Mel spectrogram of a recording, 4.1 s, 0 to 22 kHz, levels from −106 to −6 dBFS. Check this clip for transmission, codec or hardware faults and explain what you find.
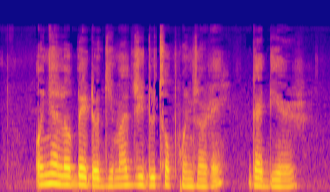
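One codec fault runs through the whole speech clip: HE-AAC compression is the likely cause, at a bitrate the sound suggests is very low, around 16 kbps. The codec keeps only the lower spectrum as real signal and synthesises the treble by copying lower bands upward under a coarse envelope, so the upper harmonics no longer match the voice's own. The damage is plainly audible. S sounds come out gritty and lispy, with a metallic edge, and nothing sounds above 12.4 kHz.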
